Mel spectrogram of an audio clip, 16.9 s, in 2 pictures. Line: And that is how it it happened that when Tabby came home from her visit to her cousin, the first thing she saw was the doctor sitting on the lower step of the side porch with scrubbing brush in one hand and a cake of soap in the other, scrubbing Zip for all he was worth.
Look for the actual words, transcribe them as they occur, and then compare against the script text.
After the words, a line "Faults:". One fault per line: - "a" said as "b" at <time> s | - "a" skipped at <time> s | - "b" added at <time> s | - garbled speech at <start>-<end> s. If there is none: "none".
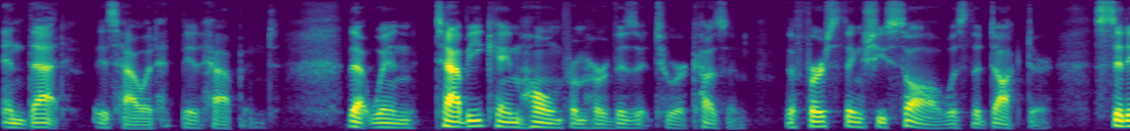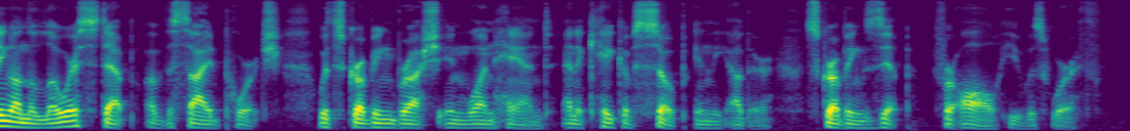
And that is how it it happened that when Tabby came home from her visit to her cousin, the first thing she saw was the doctor sitting on the lower step of the side porch with scrubbing brush in one hand and a cake of soap in the other, scrubbing Zip for all he was worth.
Faults:
none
